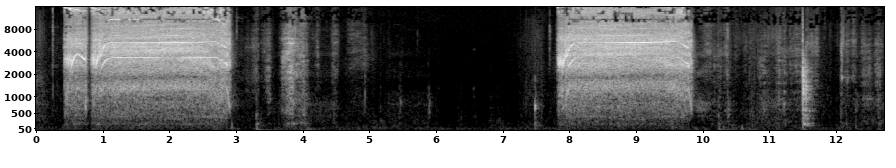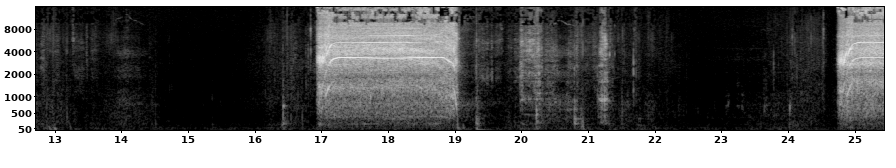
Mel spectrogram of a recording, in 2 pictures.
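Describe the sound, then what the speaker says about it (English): A power drill bores holes through a carved wooden condo sign in three loud, close bursts of high whine, each lasting a couple of seconds, with quieter shop noise and shuffling between them. "We're just going to drill these out."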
